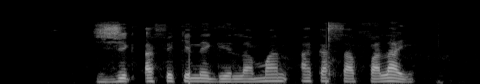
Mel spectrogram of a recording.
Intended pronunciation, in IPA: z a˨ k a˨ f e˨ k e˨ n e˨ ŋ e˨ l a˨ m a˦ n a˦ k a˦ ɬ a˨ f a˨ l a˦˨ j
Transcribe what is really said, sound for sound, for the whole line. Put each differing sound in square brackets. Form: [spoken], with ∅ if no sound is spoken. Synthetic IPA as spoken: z [i˨] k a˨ f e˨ k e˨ n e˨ [ɡ] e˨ l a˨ m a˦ n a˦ k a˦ ɬ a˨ f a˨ l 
